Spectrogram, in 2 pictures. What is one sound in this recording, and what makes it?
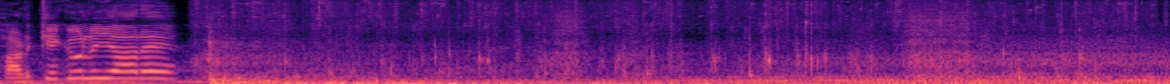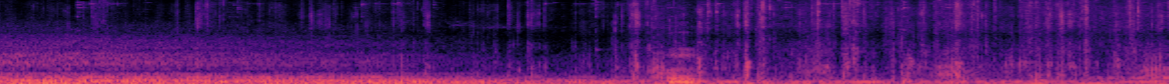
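Horses' hooves clop on packed earth.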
